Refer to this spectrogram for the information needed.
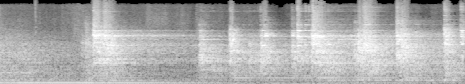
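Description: Inside the inspection corridors of the Grande Isance dam wall: a steady low rumble underlies a run of loud, ringing clanks and knocks at irregular intervals, with no voices.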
